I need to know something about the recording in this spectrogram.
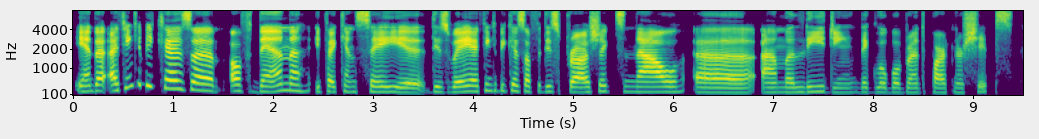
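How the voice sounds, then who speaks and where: Brazilian woman guest, smooth low voice, dry close sound, halting English. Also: steady tone, fairly bright tone, no room sound. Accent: Brazilian Portuguese. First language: Portuguese. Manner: hesitant, many fillers and restarts. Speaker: guest, brand partnerships director. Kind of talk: podcast interview answers.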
